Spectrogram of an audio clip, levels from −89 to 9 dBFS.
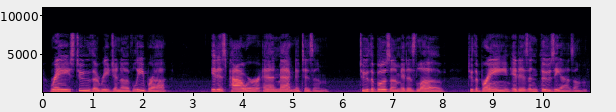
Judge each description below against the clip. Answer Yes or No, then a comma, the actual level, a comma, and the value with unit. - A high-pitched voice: No, medium, 175 Hz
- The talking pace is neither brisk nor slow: No, slow, 125 wpm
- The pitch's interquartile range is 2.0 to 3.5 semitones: Yes, average, 3.1 semitones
